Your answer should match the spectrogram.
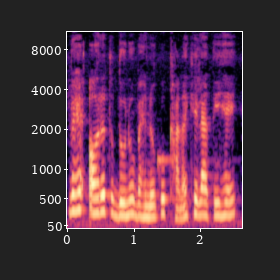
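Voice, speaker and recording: A woman's voice: fairly high pitch, moderate pace, darkish tone. A woman reading scripted narration for a moral story as its storyteller.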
